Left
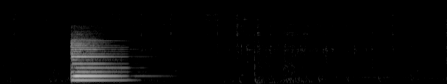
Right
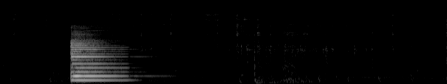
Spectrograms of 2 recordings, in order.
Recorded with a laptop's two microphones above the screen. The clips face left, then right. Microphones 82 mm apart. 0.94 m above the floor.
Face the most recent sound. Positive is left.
turn(degrees=-5)  # may be behind; listen again after turning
